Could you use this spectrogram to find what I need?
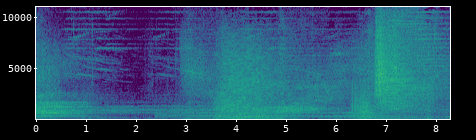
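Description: Spell effects and combat sounds clash and whoosh in a game battle.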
